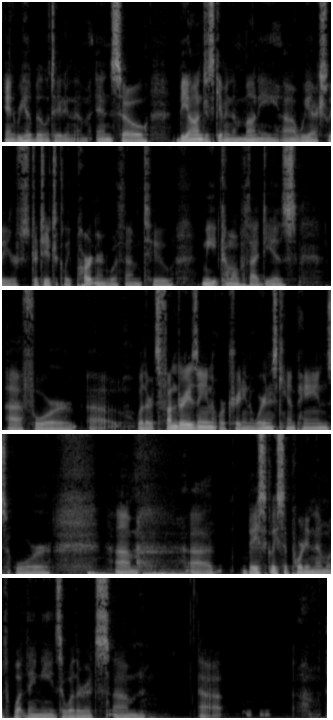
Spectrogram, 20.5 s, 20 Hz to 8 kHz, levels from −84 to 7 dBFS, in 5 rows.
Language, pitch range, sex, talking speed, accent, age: English, 90-110 Hz, male, 145 wpm, American, 30-49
